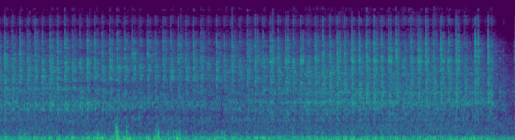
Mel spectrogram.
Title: Bike engine noise problem solved #shortsfeed #experiements #bikeengine #zubairbikerepairing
